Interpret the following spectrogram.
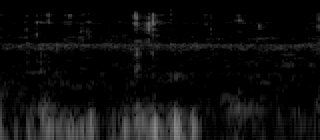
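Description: Faint computer keyboard keystrokes: a scattering of quiet clicks as a line of code is typed, bunched together around the middle.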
